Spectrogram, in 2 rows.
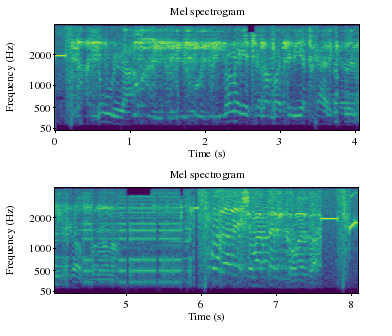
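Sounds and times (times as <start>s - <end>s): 
radio static hissing: 0.2s - 8.0s
speech: 2.5s - 5.5s
high-pitched radio beeps: 4.1s - 6.0s.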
